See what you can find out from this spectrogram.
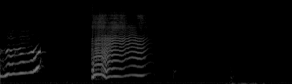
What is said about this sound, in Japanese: その証拠にほら、もういくら踏ん張ってもおならしか出ません。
